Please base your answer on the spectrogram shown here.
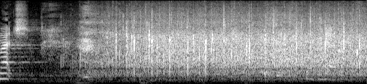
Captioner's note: audience applause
